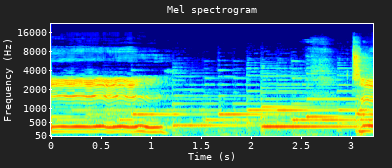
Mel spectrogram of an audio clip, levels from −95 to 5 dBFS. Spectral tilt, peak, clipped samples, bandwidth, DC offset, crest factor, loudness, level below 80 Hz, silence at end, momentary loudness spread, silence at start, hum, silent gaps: -4 dB/octave; -4 dBFS; under 0.1%; 12 kHz; under 0.1%; 14 dB; -17 LUFS; -48 dBFS; 0 s; 12 LU; 0 s; none; none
